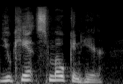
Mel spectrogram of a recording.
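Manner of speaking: plain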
